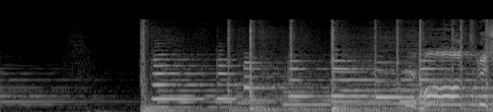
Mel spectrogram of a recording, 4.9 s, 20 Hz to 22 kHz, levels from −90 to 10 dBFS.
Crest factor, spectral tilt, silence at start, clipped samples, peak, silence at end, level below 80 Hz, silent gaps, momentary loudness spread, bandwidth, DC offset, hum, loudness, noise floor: 18 dB; -4 dB/octave; 0 s; under 0.1%; -14 dBFS; 0 s; -48 dBFS; none; 11 LU; 11 kHz; under 0.1%; none; -30 LUFS; -64 dBFS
